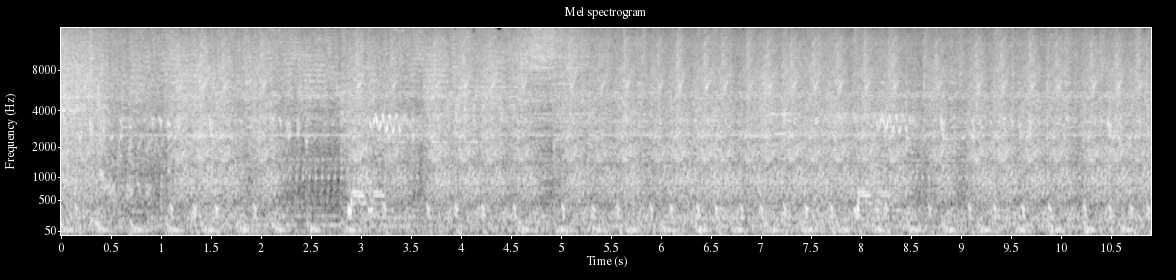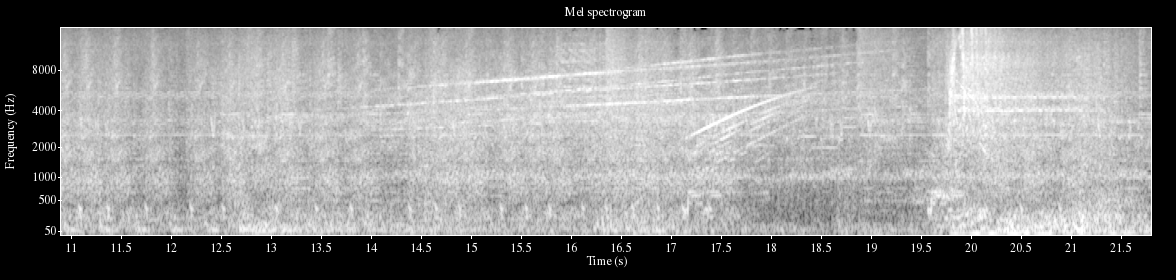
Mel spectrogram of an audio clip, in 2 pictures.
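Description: Sharp blasts pop as game enemies are smashed.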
